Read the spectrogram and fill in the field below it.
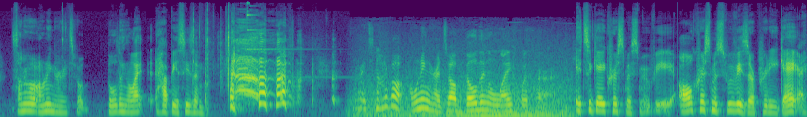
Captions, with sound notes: "It's not about owning her, it's about building a life-" "Happiest Season." (laughing) (graphic chiming) - "It's not about owning her, it's about building a life with her." - It's a gay Christmas movie. All Christmas movies are pretty gay.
